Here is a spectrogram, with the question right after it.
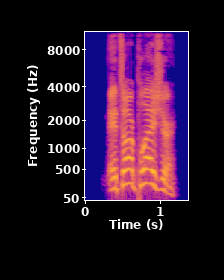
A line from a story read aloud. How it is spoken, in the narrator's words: I yelled back so she could hear me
